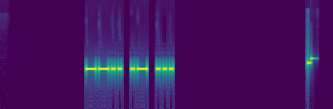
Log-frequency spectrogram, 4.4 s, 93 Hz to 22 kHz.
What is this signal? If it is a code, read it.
Morse code, heard as a keyed tone, about 28 wpm, 700 Hz. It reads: ZAS
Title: USA Call Sign Postfixes - 3 Letters 28wpm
